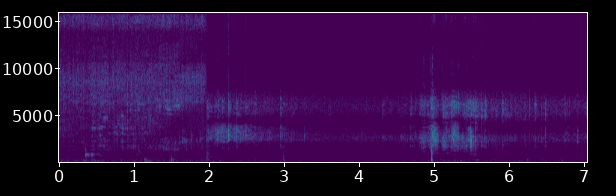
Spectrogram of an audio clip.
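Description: Sliced chicken sausages sizzling as they dry-fry, without oil, in a nonstick frying pan while a silicone spatula stirs them. The sizzle drops off about two seconds in, leaving fainter frying with a few clicks of the spatula against the pan, the sharpest one about five seconds in.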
